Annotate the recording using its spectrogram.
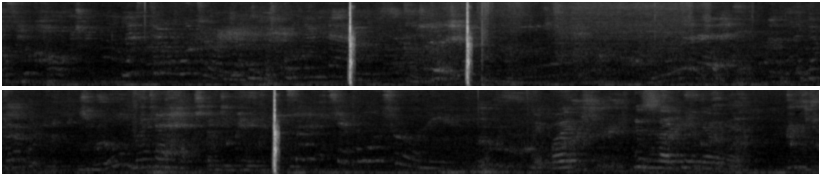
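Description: A boy talks quietly and casually, close to a microphone.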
